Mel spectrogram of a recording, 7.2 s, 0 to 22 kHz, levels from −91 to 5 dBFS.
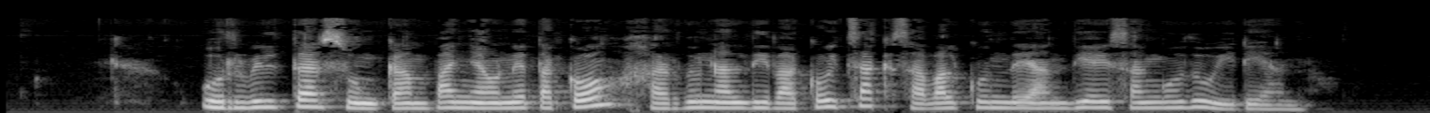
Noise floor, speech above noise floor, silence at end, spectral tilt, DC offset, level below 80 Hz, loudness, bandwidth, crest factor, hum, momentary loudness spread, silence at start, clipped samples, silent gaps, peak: -68 dBFS; 50 dB; 0.65 s; -6 dB/octave; under 0.1%; -58 dBFS; -19 LUFS; 11.5 kHz; 16 dB; none; 6 LU; 0.55 s; under 0.1%; none; -2 dBFS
